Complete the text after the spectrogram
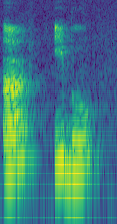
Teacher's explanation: Un hibou, that's an owl, and notice that there is not a liaison. This is one of those special aspiré words which mean that you never make liaison with certain of these words that start with H, this being one of them.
